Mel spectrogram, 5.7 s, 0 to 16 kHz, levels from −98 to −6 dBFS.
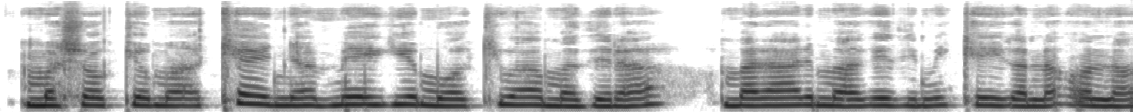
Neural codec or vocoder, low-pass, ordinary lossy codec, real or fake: vocoder, 44.1 kHz, 128 mel bands, Pupu-Vocoder; 14.4 kHz; MP3, 96 kbps; fake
